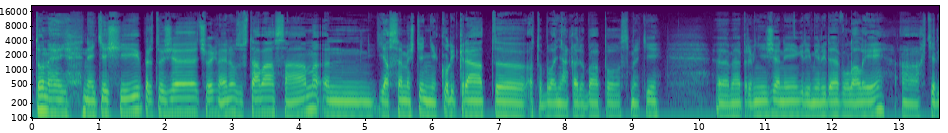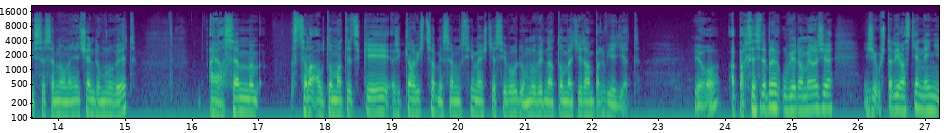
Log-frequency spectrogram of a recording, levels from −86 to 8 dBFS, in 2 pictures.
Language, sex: Czech, male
